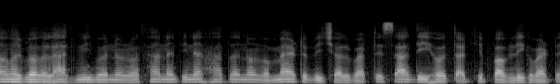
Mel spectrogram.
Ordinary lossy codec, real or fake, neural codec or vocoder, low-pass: none; fake; codec, 16 kHz, 0.3 kbps, FocalCodec; 7.2 kHz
